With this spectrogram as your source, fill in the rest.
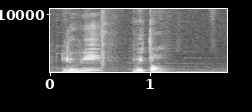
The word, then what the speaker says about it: Louis Vuitton: Jadi kalau diucapkan dalam lidah Perancis tuh agak ribet juga ya. Jadi Louis Vuitton gitu. Jadi kayak tapi di M-in terus kayak Louis, jadi S-nya nggak dibaca gitu.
